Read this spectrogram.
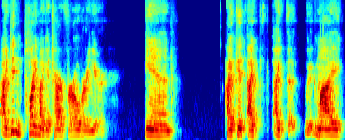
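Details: Adult man with aphasia after an accident. He says recovery is a long road but he is getting much better. Finding: aphasia.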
